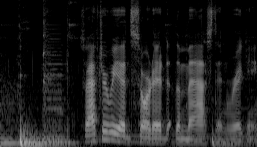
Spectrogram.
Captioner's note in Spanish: Narrating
